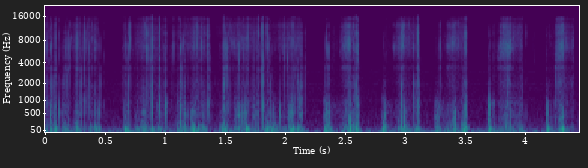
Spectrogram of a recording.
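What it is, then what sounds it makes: Cling film brushed over a microphone. A paintbrush scratches and brushes clear plastic cling film wrapped over a microphone grille, working from the side. Quick, repeated crinkly brush strokes come in bursts, each a bright, papery crackle over a close, heavy low rumble.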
